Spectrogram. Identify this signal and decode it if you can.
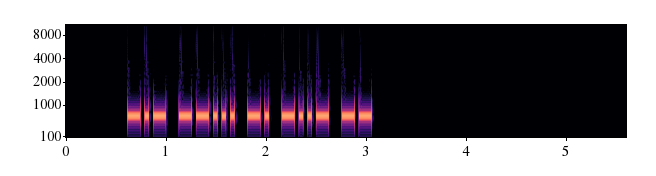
Morse code, heard as a keyed tone, about 27 wpm, 700 Hz. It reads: K7NXM
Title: USA Call Signs - 5 Characters - Repeated 2x - 28wpm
